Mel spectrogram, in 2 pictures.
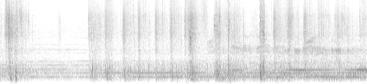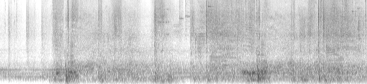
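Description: Footsteps crunch on snow and rock.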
